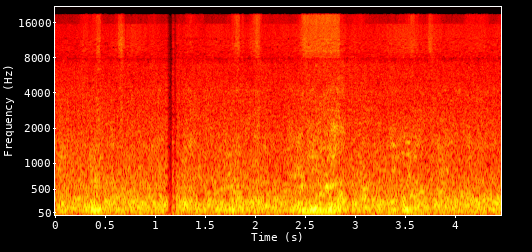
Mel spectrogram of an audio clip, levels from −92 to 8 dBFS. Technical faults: burst of packet loss; short concealed packet loss

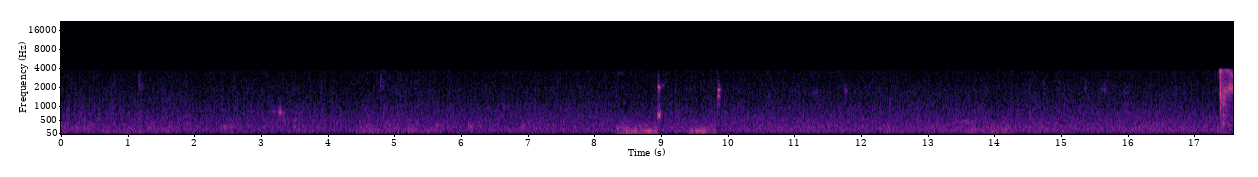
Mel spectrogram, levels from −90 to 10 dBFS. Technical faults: G.729 codec

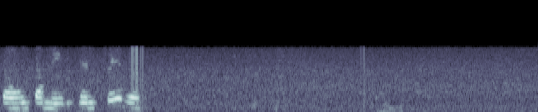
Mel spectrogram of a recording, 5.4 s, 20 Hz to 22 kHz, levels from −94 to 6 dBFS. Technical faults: bit errors on a digital phone line

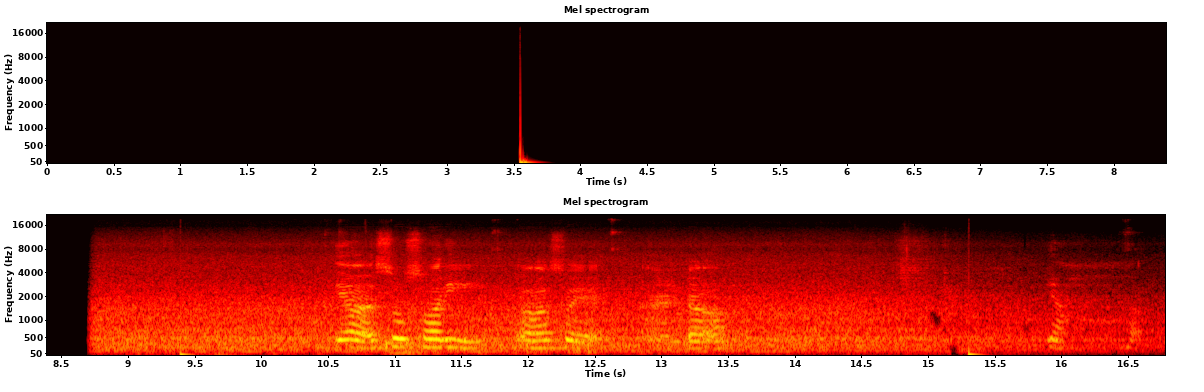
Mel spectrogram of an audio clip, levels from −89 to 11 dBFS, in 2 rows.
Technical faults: DC step

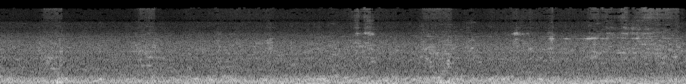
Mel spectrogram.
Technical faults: MP2 compression

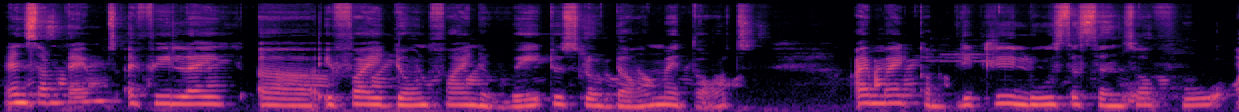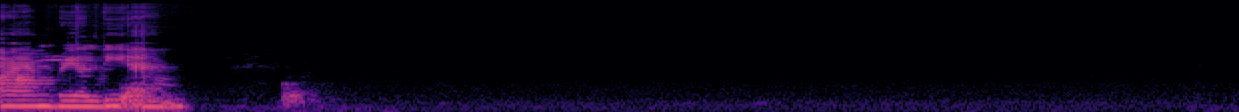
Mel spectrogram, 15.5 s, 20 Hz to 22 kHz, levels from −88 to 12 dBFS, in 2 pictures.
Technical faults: repeated buffer

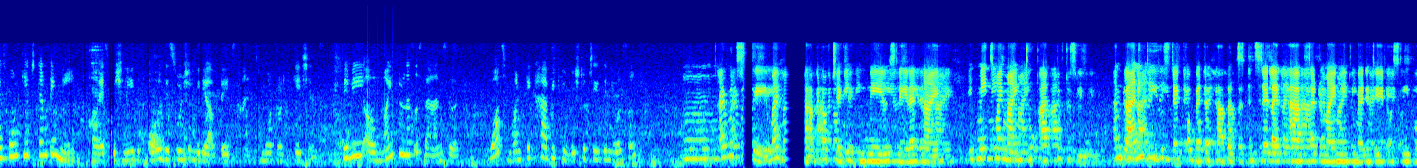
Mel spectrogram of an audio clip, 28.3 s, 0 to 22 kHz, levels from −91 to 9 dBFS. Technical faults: echo with no canceller; scattered short gaps; processor overload crackle; short stall from a late packet; call audio freeze; jitter buffer speed-up

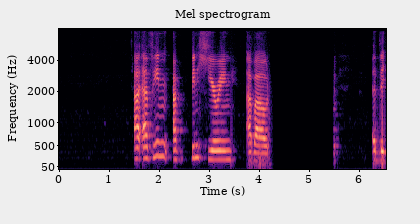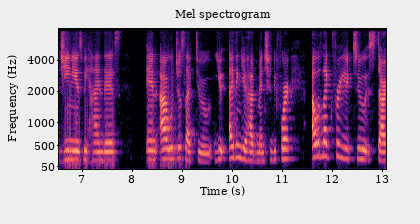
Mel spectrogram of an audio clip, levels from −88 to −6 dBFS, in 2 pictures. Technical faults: filter restarted on every block; call audio freeze; jitter buffer speed-up

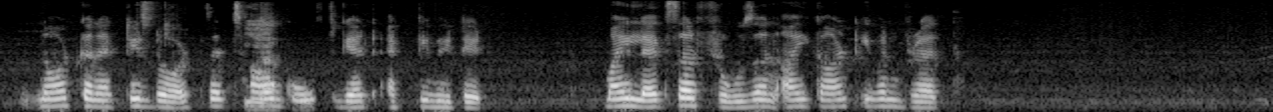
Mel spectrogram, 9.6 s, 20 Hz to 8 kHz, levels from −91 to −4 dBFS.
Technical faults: other side's voice leaking through; speech suppressed in double talk

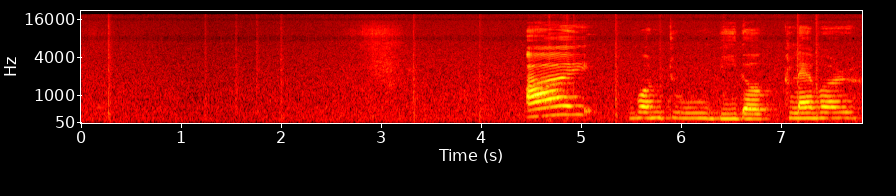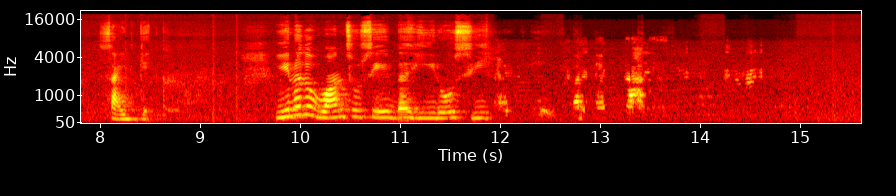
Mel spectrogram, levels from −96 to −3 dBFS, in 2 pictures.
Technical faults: other side's voice leaking through; speech suppressed in double talk

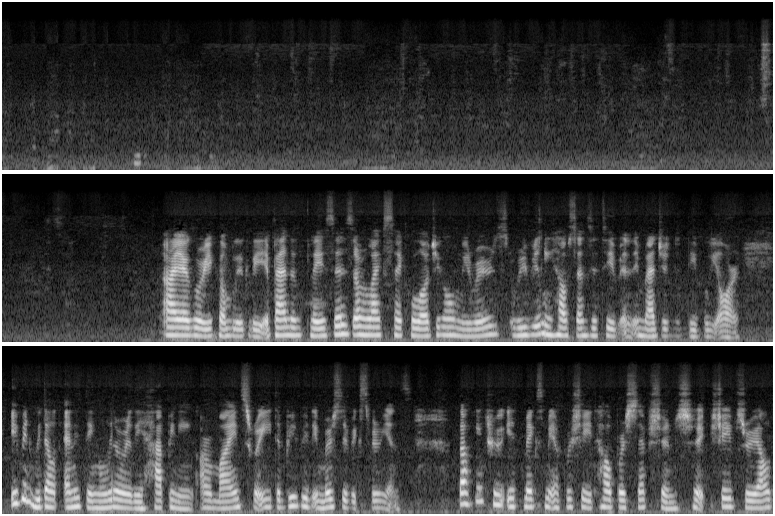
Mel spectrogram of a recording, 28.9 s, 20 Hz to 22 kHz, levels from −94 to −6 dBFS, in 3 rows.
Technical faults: compressed frames skipped

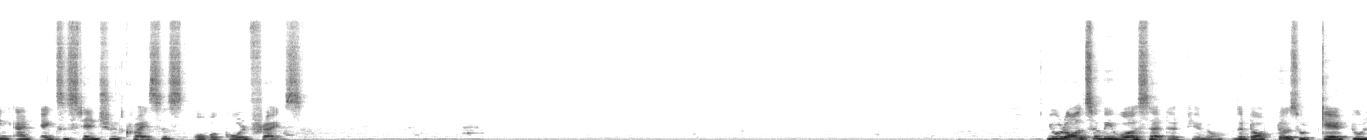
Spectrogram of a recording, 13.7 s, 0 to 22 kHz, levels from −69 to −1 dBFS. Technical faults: clock drift buffer slips

